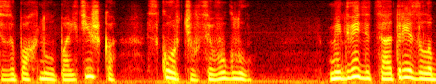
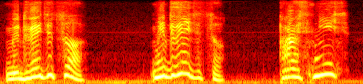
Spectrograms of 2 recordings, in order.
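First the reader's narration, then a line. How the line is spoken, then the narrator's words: Anguished shout. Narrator (Russian): в тоске закричал Вася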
